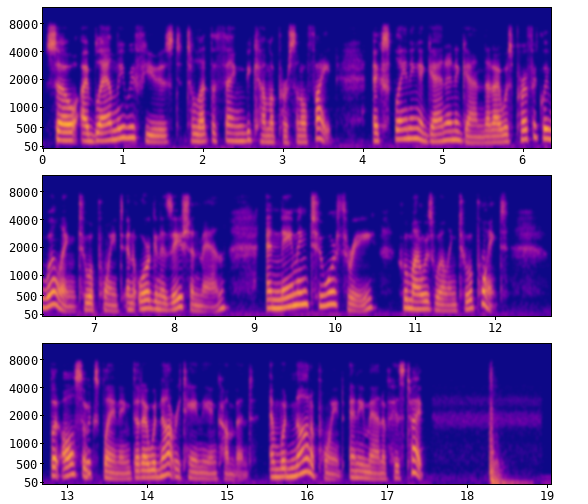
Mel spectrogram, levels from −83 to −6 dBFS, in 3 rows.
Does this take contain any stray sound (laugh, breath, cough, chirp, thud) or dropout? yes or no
yes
